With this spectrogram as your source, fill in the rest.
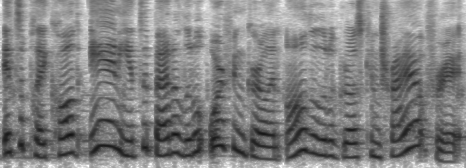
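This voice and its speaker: A woman doing an excited little girl. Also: sits high, fast talker, faint music behind, pitched above the performer's own voice.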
